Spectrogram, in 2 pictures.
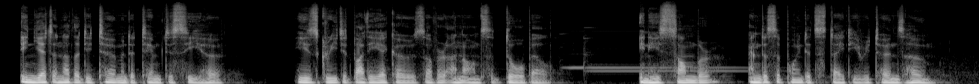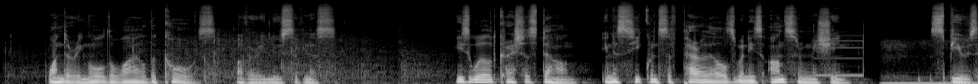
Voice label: narration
